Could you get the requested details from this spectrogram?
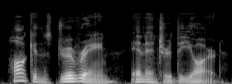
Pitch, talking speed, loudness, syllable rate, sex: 105 Hz, 180 wpm, -19 LUFS, 5.2 syllables/s, male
